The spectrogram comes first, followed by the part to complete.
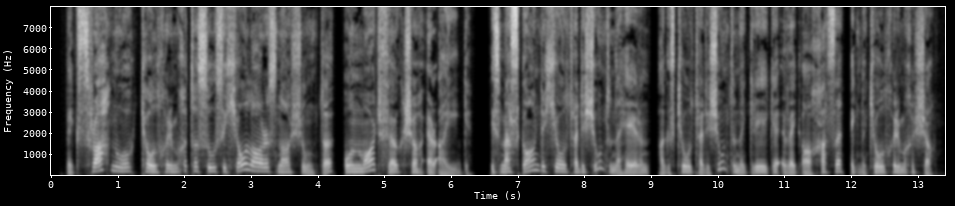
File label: Gaelic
